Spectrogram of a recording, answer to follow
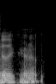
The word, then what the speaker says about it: Crudup: And Billy Crudup, that's how you say his name, right? Crudup, Billy Crudup.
